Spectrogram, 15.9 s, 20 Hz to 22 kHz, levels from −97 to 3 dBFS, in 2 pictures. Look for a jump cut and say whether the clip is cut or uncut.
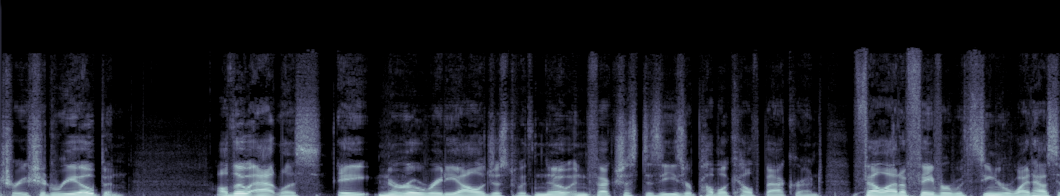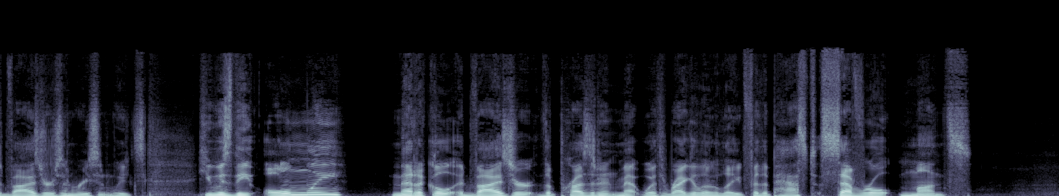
uncut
